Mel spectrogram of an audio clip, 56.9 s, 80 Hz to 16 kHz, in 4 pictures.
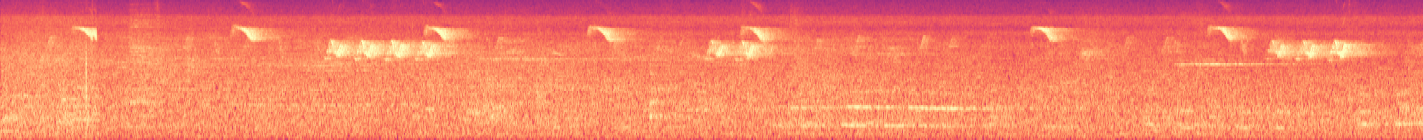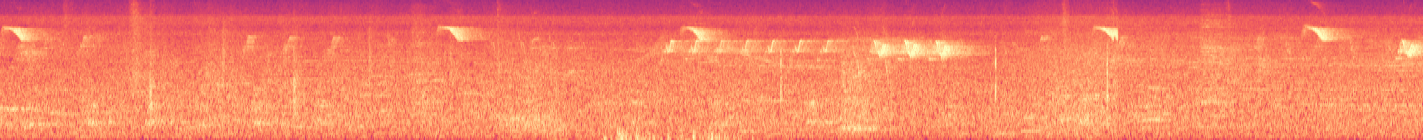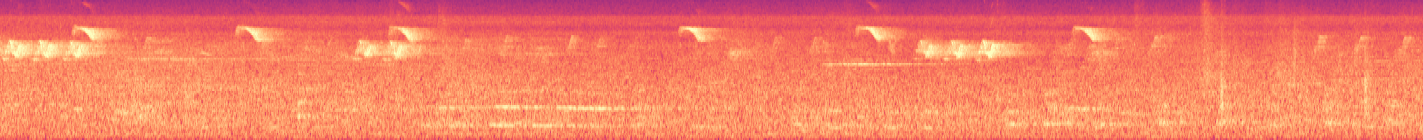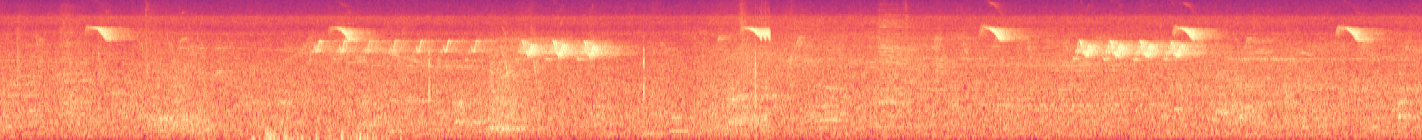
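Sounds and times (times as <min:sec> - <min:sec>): songbirds singing: 0:00.0 - 0:01.0, 0:16.6 - 0:25.5, 0:41.5 - 0:50.9, 0:52.0 - 0:56.9
wind in leaves: 0:00.0 - 0:07.9, 0:14.3 - 0:33.4, 0:34.6 - 0:56.9.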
